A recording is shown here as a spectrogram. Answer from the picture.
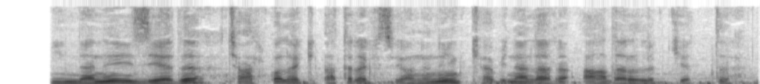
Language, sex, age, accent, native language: Uzbek, male, 18-24, Farg'ona, Uzbek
